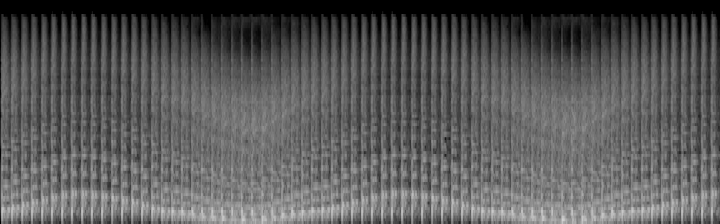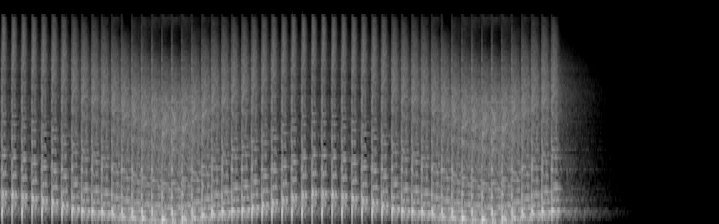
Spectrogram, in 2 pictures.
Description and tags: Just a drum loop :) (created with Flstudio mobile)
